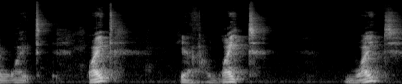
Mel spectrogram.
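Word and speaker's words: wight: Is that how you pronounce that? W-I-G-H-T. Gotta be a white.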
